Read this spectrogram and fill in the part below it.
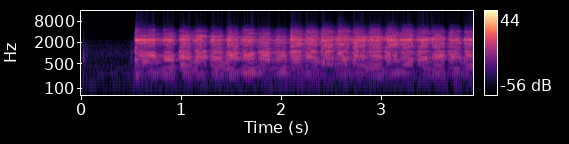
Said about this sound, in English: That screamed at me. That guitar screamed at me.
